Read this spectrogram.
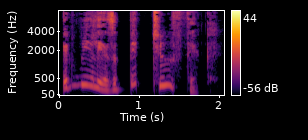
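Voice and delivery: a high-pitched headmistress tutting at gossip; headmistress of Eton. A narrator's reading. Headmistress complaining to the director, high disapproving voice. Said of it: "the headmistress of Eton was saying".

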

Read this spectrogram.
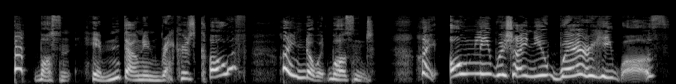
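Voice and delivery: high, agitated protest, climbing at the end; overwrought, loud outrage; indignant and worried. A narrator's reading. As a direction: protest hotly, rising into worry. Wife angry and worried for husband.

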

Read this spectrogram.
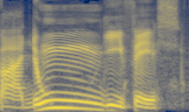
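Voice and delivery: slow, loud nonsense babble with squeaks; silly gibberish. Acted. Reader forced to say the nonsense words, loud gibberish. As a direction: ham up the gibberish, wildly. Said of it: "make silly sounds".

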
